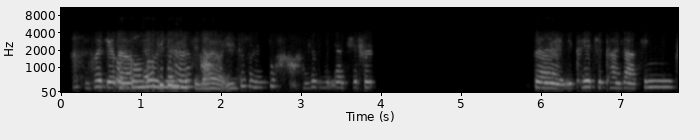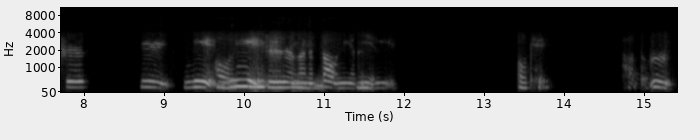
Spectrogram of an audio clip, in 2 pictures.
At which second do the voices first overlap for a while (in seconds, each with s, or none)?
0.6 s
